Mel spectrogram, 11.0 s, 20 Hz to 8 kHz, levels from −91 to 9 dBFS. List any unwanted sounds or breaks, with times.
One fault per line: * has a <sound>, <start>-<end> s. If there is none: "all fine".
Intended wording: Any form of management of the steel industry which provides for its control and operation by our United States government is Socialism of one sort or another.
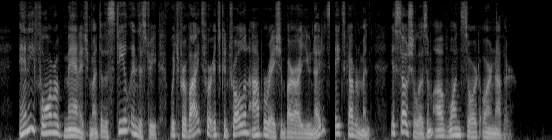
* has a dropout, 6.6-6.7 s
